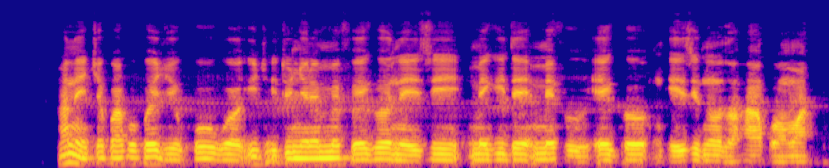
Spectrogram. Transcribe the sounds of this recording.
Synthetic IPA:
ɦa˦ne˨t͡ʃe˦kʷa˦kʷʊ˦kʷe˦d͡ʒe˨kʷʊ˦ɡʷɔ˦ḭ˦d͡ʒi˨tu˦ɲe˦ɾe˦m̩˦me˦fu˨e˦ɡo˦ne˨zi˦me˦ɡi˦de˦m̩˦me˦fu˨e˦ɡo˦ŋ̩˨ke˨zi˦nʊ˦lɔ˨ɦa˦a˦kʷɔ˨˦ŋʷa˦

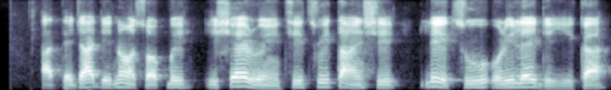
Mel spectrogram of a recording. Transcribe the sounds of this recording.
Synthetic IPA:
a˨tɛ˨d͡ʒa˨˦de˧nãː˦˨˦sɔ˧k͡pe˦i˧ʃɛ˦i˦˨ɾõ˨ĩ˨ti˨˦tu˦i˦ta˦˨n̩˦ʃe˧ | leː˦˨tu˨˦o˧ɾi˦lɛ˦i˦˨de˨ji˨˦ka˦

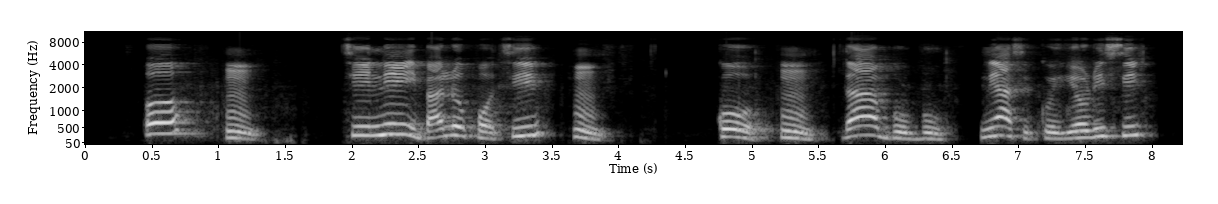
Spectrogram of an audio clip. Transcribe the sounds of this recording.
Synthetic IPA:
o˦hũ˨ | ti˧nĩ˦i˦˨ba˨˦lo˦˨k͡pɔ˨ti˨˦hũ˨ | ko˨hũ˨da˦˨bo˨bo˨ | nĩ˦a˦˨si˨ko˨i˨jɔ˧ɾi˦si˦

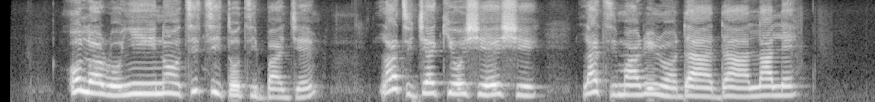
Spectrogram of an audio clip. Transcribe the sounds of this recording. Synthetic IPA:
o˦lɔ˧ɾo˨j̃ĩ˧˦i˧nãː˦˨ti˦ti˦˨to˧ti˨ba˨d͡ʒɛ˨˦ | la˦ti˧d͡ʒɛ˦ki˦o˦ʃe˧e˦ʃe˧ | la˦ti˧mã˦ɾi˦ɾ̃ɔ̃˨da˦a˧da˦a˧la˦lɛ˦

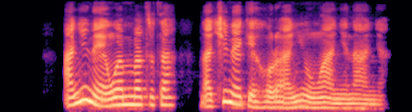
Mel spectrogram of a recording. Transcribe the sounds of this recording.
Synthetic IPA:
a̰˨ɲɪ˦ne˨ŋʷe˦m̩˦me˦tʊ˦ta˦ | nʔa˨t͡ʃi˦ne˦ke˨ɦʊ˨ɾa˨ɲɪ˦u˨ŋʷa˦˨ɲɪ˦na˦˨a˨ɲa˦

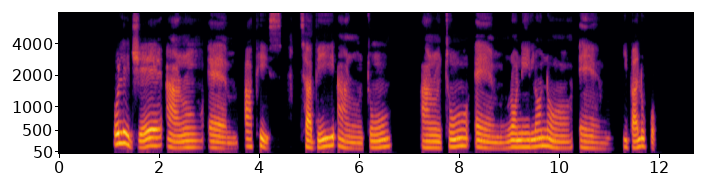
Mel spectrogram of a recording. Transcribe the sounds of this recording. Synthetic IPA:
o˦le˦˨d͡ʒɛ˨˦a˦˨ɾ̃ũ˧ɛ˦˨m̩˨a˧pʰi˦˨s | tʰa˨bi˨˦a˦˨ɾ̃ũ˨tũ˨˦ | a˨ɾ̃ũ˨tʰũ˨˦ɛ˦˨m˨ɾ̃ɔ̃˧nĩ˧lɔ˦nã˦˨ɛ˦˨m˨ | i˨ba˨˦lu˦˨k͡pɔ˨

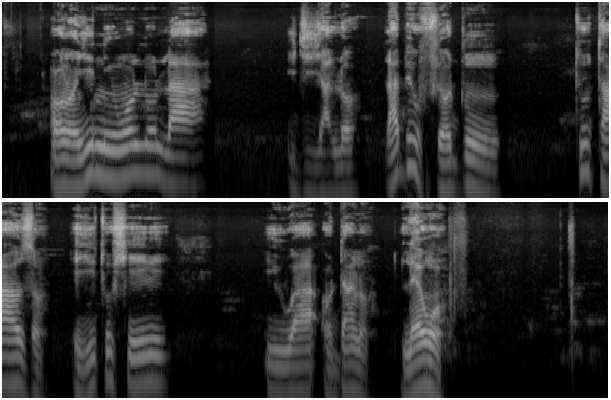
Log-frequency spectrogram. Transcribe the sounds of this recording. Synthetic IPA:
ɔ˨ɾ̃ã˨ji˨˦nĩ˧w̃ɔ̃˦lo˦la˧ | i˨d͡ʒi˨ja˨lɔ˧ | la˨˦bɛ˦o˦˨fĩ˧ɔ˧dũ˦˧ | tu˦ta˦zã˨ | e˨ji˨˦to˦ʃe˧˦ | i˨wa˧ɔ˨da˧ɾ̃ã˨ | lɛ˨˦w̃ɔ̃˦˨

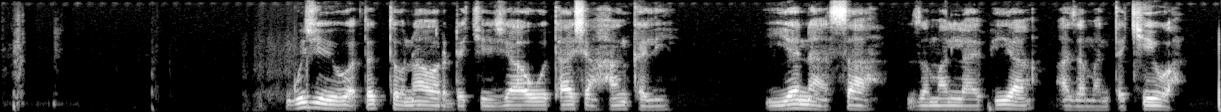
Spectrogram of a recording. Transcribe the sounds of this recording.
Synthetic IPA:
ɡʷʊ˦d͡ʒeː˨joː˦ʔa˨tɐ˦tʰːa˨wnaː˦wɐ˨rdɐ˨kʲʰeː˨ʒaː˦woː˦tʰaː˦ʃɛ˨ŋha˦ŋkɐ˨liː˦ | jɐ˦naː˨sa˦˨ | zɐ˦mɐ˦nlaː˦ɸɪ˦jaː˨ | ʔa̰˨zɐ˨mɐ˨ntɐ˨kʲʰeː˦waː˨

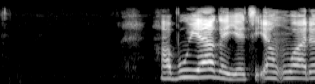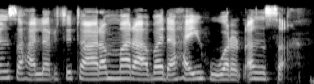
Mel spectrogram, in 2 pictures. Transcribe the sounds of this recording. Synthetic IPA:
ha˨buː˦jaː˦ɡɐ˨jːɐ˨t͡ʃi˦j̰ɐ˦ŋʔʊ˦waː˦dɔ˦nsu˨ɦa˨lɐ˨rt͡ʃiː˦taː˨ɽɔ˦mːɐ˦ɽaː˨bɐ˦da˨ɦa˦jhu˨wɐ˦rɗɐ˦nsa̰˨ʔ

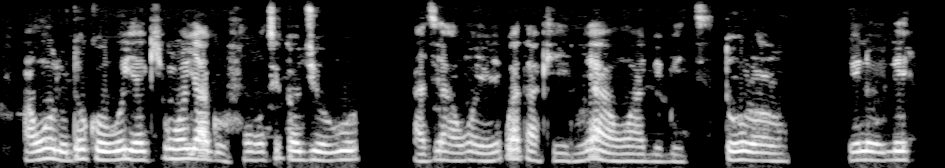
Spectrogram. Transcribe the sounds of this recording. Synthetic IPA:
a˨w̃ɔ̃˧o˨lo˨do˨˦ko˧˦˧wo˨˦jɛ˧ki˦w̃ɔ̃˦ja˦˨ɡo˨fũ˨˦w̃ɔ̃˧ti˦tɔ˦d͡ʒi˦o˧wo˦ | a˨t̬i˧a˨w̃ɔ̃˧˨ɛ˨ɾĩ˨˦k͡pa˦ta˦˨kʰi˨nĩ˨˦a˦˨w̃ɔ̃˧a˨ɡ͡be˨ɡ͡be˨ti̥˨to˦ɾɔ˧ɾ̃ũ˧ | nĩ˦nũ˦i˧le˦

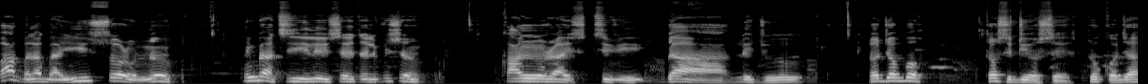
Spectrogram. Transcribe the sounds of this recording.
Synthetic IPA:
ba˨˦˨ɡ͡ba˨la˧ɡ͡ba˨ji˨˦sɔ˦˨ɾɔ̃˨nãː˦˨ | nĩ˦ɡ͡ba˦˨ti˨˦i˧le˦i˧sɛ˦˨tɛ˧li˧fi˦ʃɔ̃˦˨n | ka˦nũ˦ɾa˧i˨sti˧vi˧ | ɡ͡ba˦˨le˧d͡ʒo˨˦ | lɔ˦d͡ʒɔ˦bɔ˦˨ | tɔ˦si˨di˧ɔ˨sɛ˨to˨˦kɔ˧d͡ʒa˦

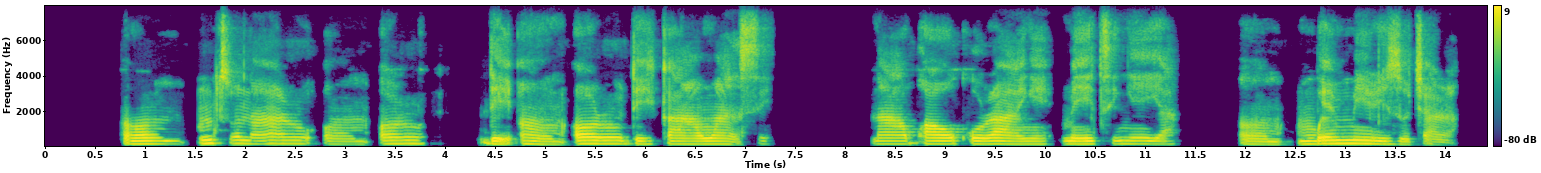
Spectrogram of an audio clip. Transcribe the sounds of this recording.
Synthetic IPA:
ɔ˦m̩˨n̩˦tʊ˦na˨a˦ɾʊ˦ɔ˨m̩˨ɔ˦ɾʊ˦ | dɪ˨ɔ˦m̩˨ɔ˦ɾʊ˦dɪ˨ka˨a˨ŋʷa˦n̩˨sɪ˦ | na˨a˨ɡ͡ba˦ʊ˦kʷʊ˨ɾa˦a˨ɲɪ˦me˨˦tʰi˦ɲe˦ja˦˨ | ŋ͡m̩˨ɡ͡be˦m̩˦mi˦ɾi˨zʊ˨t͡ʃa̰˨ɾa̰˨

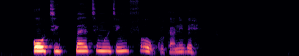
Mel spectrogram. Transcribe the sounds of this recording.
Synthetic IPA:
o˧ti˧k͡pɛ˦ti˦m̃ɔ̃˦ti˧n̩˦fɔ˦o˦˨ku˨˦ta˧nĩ˦bɛ˦˨

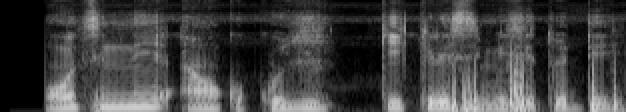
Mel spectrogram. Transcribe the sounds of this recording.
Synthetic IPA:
ɔ̃˨˧˦ti˧˦nĩ˦a˦˨w̃ɔ̃˧ko˨ko˨˦ji˦˨ | ki˦ki˦ɾe˦si˦˨mĩ˨˦si˦˨to˨˦de˦

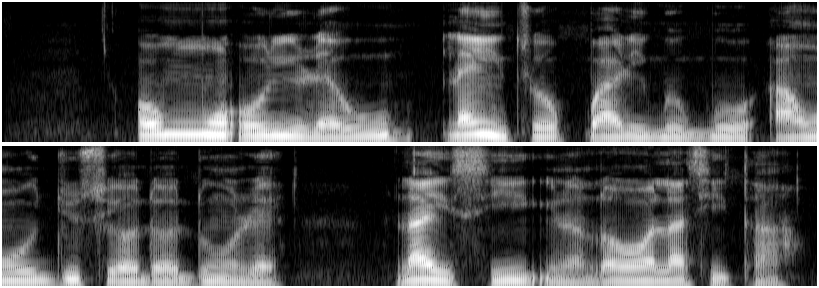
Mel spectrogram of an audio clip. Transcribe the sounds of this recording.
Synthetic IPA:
o˦mũ˦ʔo˧ɾi˧ɾɛ˨wu˨˦lɛ˦j̃ĩ˦˨ti˨˦o˦k͡pa˧ɾi˧ɡ͡bo˧ɡ͡bo˧a˨w̃ɔ̃˧o˧d͡ʒu˦se˧ɔ˧dɔ˧dũ˦ɾɛ˨ | la˨˦i˦˨si˨˦ḭ˦˨ɾ̃ã˨lɔ˨˦wɔ̃˦la˦ti˦˨ta˧

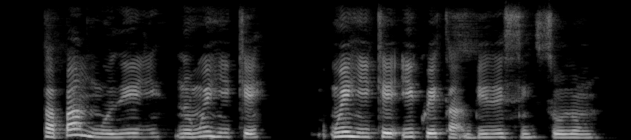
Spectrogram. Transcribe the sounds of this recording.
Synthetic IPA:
pa˨pa˦ŋ̩˨ŋʷo˨ɾi˦ji˦no˨˦ | ŋʷe˦ɦi˦ke˦ʔi˦kʷe˦ka˨bi˨ɾi˦si˦so˦ɾo˦ŋ̩˦

